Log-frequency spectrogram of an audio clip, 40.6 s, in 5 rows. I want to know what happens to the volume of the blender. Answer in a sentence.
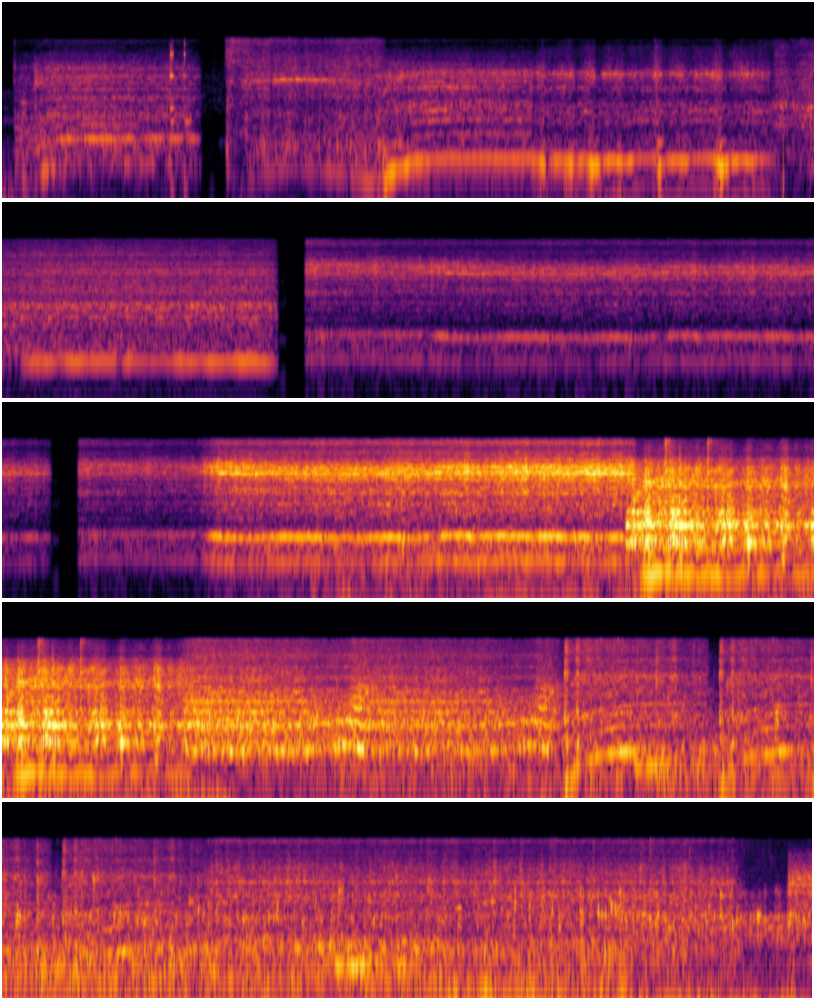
The loudness of the blender goes up, then down.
